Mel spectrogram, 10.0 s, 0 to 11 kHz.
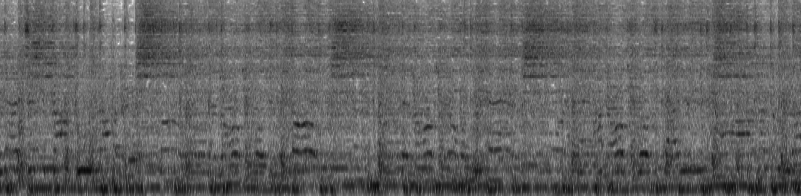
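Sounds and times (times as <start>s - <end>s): drum kit beat: 0.0s - 10.0s
rock band playing live: 0.0s - 10.0s.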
